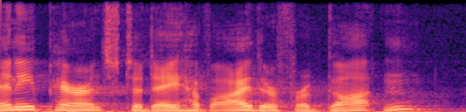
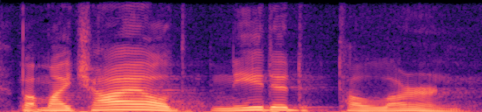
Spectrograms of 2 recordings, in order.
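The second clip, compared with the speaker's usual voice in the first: slow emphasis; much slower than usual. Real, not acted. First statement, drawn out.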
